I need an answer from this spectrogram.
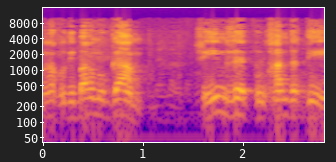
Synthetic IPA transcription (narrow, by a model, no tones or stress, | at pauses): anaχnud̪ibaʁnuɡam | ʃeimzepulχand̪at̪i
